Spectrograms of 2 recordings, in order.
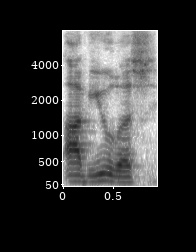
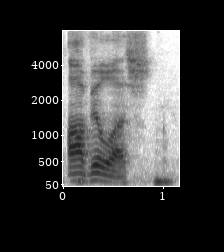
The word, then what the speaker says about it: Ovilus: It gets grouped into it, but like the Ovilus, which, by the way, 99% of the public says Ovulus. It's Ovilus, Ovilus.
